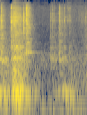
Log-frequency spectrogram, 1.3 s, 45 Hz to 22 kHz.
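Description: Hacksaw cutting metal during intake and exhaust manifold work on a Ford 800, with a few close, rasping back-and-forth strokes and no talking.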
